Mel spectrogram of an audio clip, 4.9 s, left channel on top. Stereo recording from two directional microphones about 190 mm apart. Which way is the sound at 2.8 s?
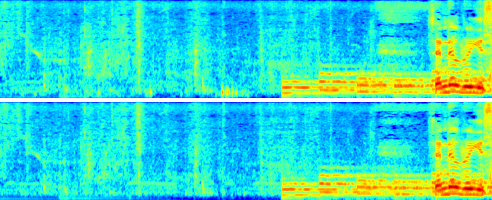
Centre (ahead or behind).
